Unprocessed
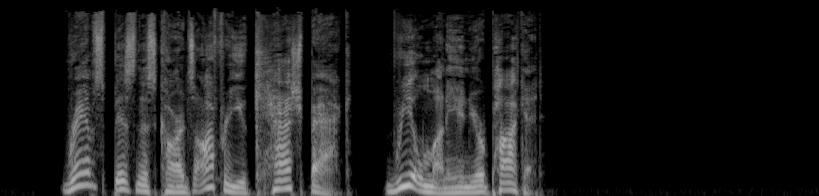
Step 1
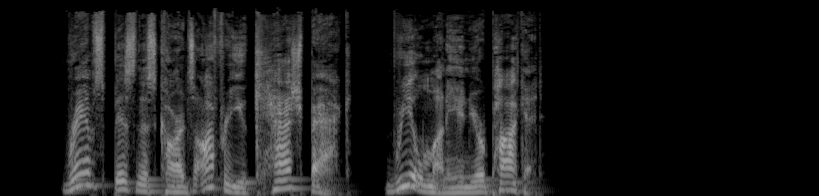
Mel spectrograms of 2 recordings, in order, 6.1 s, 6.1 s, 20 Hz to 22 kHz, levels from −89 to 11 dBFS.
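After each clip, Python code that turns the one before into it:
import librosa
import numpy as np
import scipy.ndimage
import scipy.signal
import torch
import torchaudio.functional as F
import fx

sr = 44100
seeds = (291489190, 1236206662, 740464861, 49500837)

y = fx.low_shelf(x, sr, hz=450.0, db=-11.0)
y = fx.hum_notches(y, sr, base_hz=60, count=6)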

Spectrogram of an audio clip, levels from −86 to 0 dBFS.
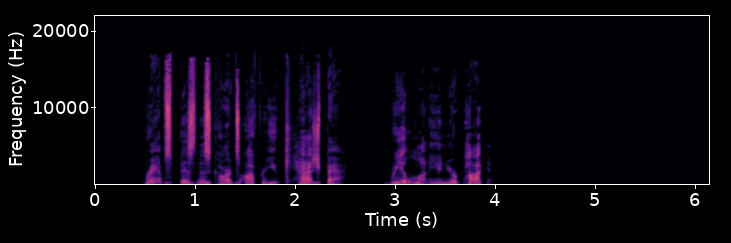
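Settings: y = fx.dynamic_eq(x, sr, hz=1200.0, q=0.79, threshold_db=-42.0, ratio=4.0, max_db=-4)
y = fx.upward_expand(y, sr, threshold_db=-50.0, expansion=2.5)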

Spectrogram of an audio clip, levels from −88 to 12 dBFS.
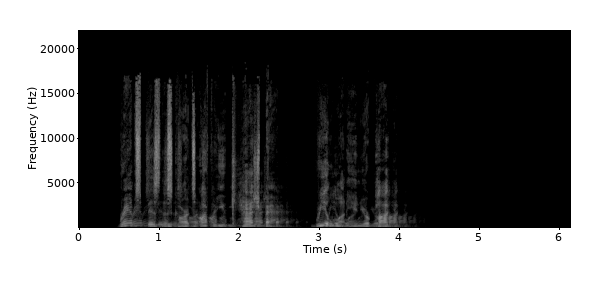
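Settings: y = fx.echo_filtered(x, sr, ms=123, feedback_pct=30, hz=1600.0, wet_db=-11)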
